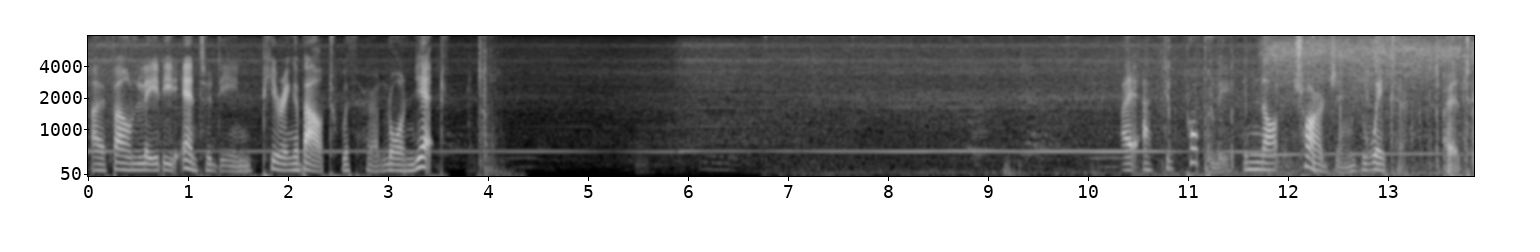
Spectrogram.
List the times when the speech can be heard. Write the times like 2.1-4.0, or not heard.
0.0-3.5, 10.3-13.8.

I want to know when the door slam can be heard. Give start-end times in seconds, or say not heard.
3.8-4.3.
